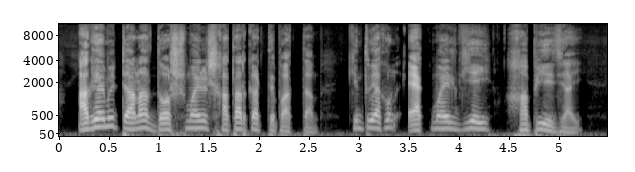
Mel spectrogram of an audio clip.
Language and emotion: Bengali, sad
